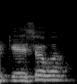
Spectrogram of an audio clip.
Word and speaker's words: किं: ज्यायसि चेत कर्मणस्ते मता बुद्धिर्जनार्दन तत् किं कर्मणि घोरे माम नियोजयसि केशव। अब देखिए, क के ऊपर जो अनुस्वार है उसके बाद का अक्षर क्या है? क। तो वो अनुस्वार का उच्चारण क्या होगा? अंग।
